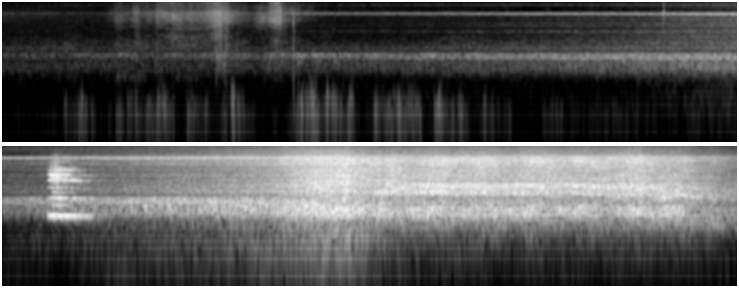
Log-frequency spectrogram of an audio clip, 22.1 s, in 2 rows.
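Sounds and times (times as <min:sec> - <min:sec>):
wheels on rail: 0:09.4 - 0:22.0
locomotive horn blast: 0:11.7 - 0:12.7.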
